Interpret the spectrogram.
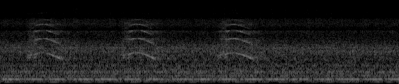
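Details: A Limpkin in Tampa gives three loud, wailing calls, each sliding downward, spaced about a second apart, over a steady low hum and background hiss.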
